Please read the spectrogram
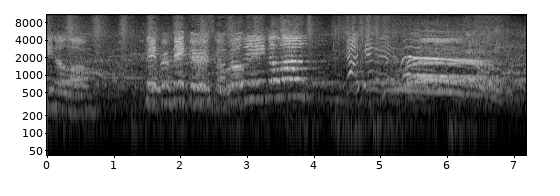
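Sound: crowd cheering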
